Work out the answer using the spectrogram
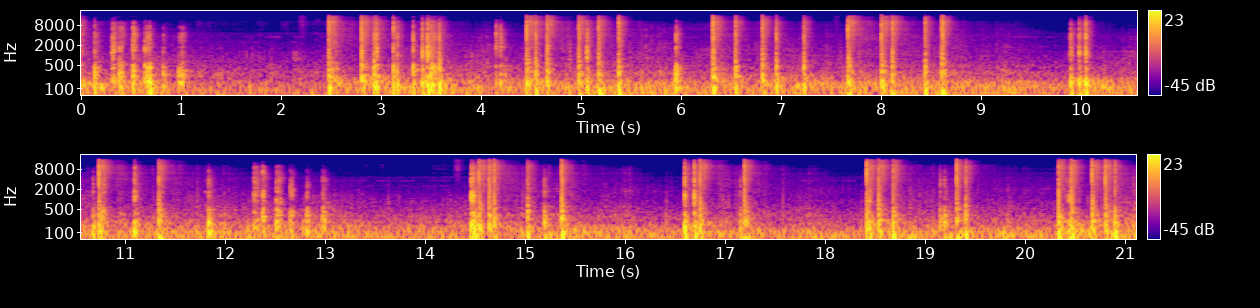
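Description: Aerial fireworks display: shells bursting overhead in rapid, irregular bangs, often several in quick succession, over a continuous low rumble.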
